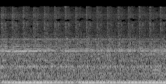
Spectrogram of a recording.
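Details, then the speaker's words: Recreation L79 small-block in a 1965 Malibu SS, just resealed, cold start in cold weather: fast, hard-edged, busy idle around 1150 rpm with ignition timing set way too advanced. "pretty advanced it's it's way Advanced but it's still it's the RPM side though 11.50"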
